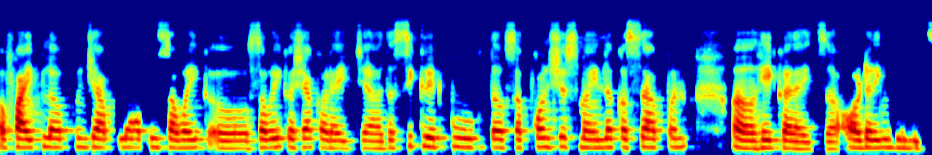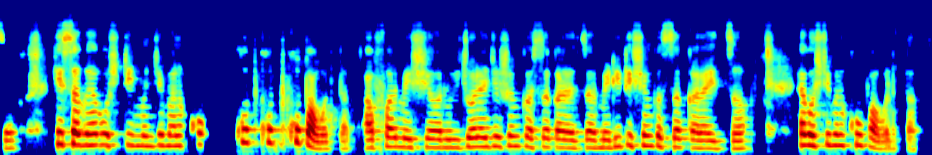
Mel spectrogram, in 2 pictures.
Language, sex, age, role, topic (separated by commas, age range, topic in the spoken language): Marathi, female, 45-49, guest, तुझ्या आवडत्या छंदात लक्ष वाढवण्यासाठी कोणत्या टिप्स उपयोगी पडतात?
